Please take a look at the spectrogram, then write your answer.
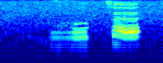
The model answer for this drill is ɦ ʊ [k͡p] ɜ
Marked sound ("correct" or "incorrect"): incorrect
